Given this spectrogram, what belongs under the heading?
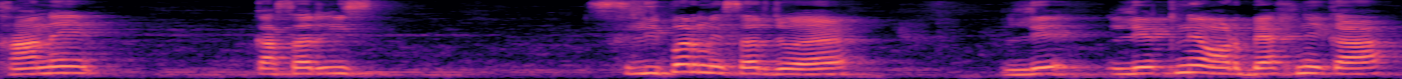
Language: Urdu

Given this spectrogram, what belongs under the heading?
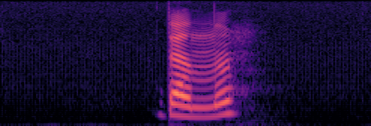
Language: Swedish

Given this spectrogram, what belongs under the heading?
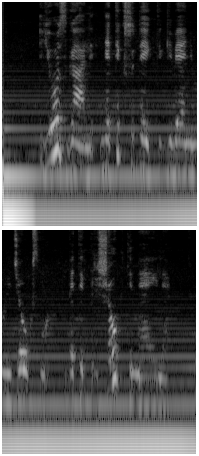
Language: Lithuanian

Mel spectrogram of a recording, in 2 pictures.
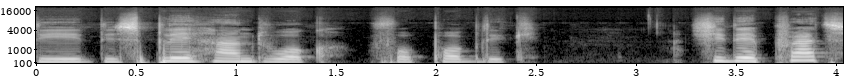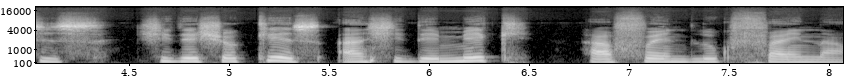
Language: Nigerian Pidgin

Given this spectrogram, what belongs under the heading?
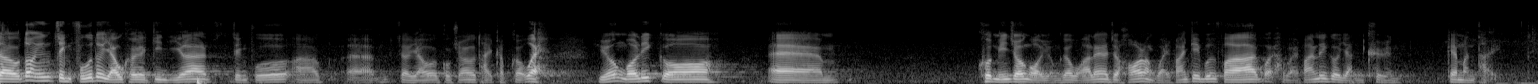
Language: Cantonese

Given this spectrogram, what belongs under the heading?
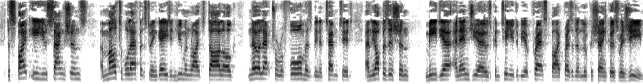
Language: English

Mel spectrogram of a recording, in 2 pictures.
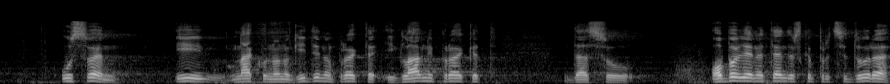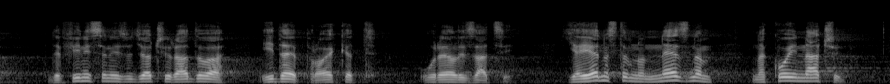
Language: Serbian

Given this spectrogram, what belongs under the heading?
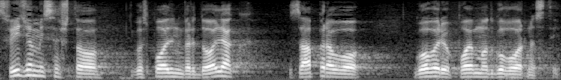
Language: Croatian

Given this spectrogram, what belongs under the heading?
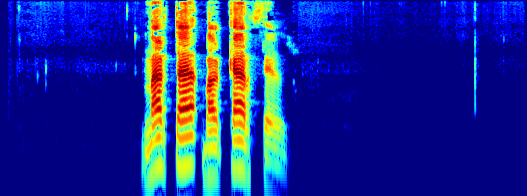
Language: Galician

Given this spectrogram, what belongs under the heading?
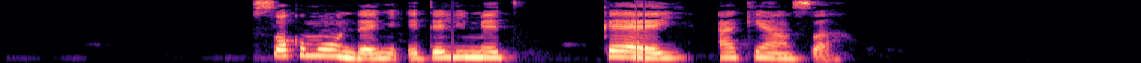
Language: Yangben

